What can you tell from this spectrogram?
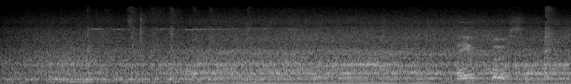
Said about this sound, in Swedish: Hej, och i närheten av busskuren på Skillinge busstation har ett 10-tal personer samlats när den gröna, vackert målade bokbussen så småningom rullar in. Den har motiv som för tankarna till en sagoregnskog.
